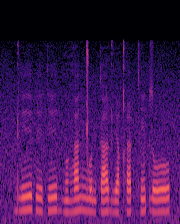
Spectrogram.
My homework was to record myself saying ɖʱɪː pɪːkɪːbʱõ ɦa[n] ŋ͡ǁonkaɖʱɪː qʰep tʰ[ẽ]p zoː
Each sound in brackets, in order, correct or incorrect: correct, correct

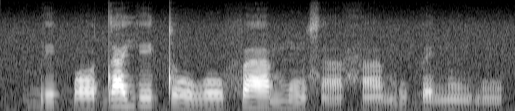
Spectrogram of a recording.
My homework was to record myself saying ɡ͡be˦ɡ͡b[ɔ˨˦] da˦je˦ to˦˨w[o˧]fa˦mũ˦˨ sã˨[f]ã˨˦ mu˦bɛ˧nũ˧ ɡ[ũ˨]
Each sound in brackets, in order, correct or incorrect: incorrect, correct, incorrect, incorrect

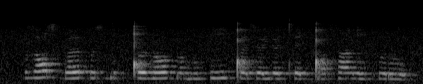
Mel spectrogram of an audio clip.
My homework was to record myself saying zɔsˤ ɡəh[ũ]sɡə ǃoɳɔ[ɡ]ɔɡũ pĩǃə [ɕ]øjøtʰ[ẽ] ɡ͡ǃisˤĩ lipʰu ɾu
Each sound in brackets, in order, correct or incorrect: incorrect, correct, incorrect, incorrect

